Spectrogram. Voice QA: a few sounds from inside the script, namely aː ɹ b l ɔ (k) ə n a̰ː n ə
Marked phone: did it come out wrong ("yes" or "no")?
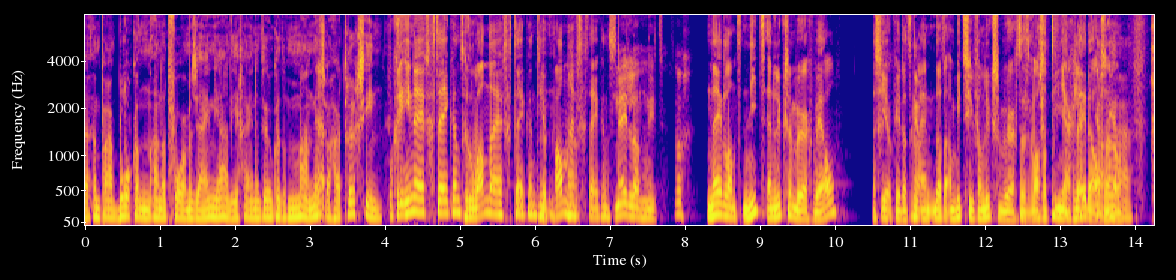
no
